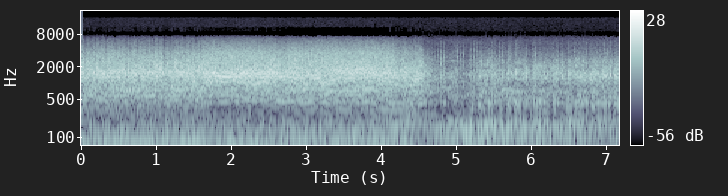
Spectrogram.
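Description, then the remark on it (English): Two powerful drag racing car engines roar loudly and continuously, a dense, rumbling blare that holds steady, then shifts slightly in tone toward the end. No voices are heard. “Both engines are maintained by Roy Phelps of Santa Pod. They both sound very strong.”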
